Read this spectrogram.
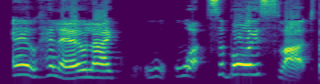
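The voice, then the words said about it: Imitated English accent. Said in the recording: “my best impression of an English accent.”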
